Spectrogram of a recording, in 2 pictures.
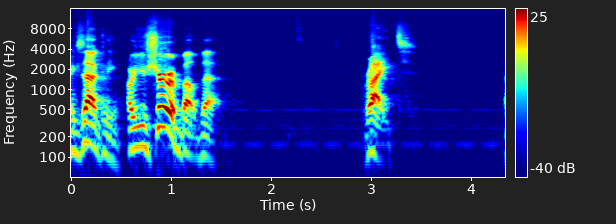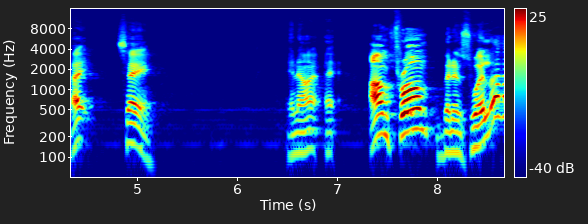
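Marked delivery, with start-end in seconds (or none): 6.9-8.7 slow, unsure, doubtful, second-guessing tone. Told to say it, the speaker states where they are from, sounding doubtful. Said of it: "you sounded like you were doubting yourself".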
